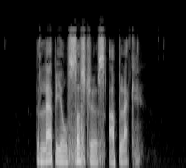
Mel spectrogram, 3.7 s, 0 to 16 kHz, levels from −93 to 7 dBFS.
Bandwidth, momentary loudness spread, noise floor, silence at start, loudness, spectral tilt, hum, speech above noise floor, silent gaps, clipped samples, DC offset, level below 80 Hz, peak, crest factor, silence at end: 9.6 kHz; 13 LU; -84 dBFS; 0.75 s; -20 LUFS; -3.5 dB/octave; 50 Hz at -45 dBFS; 64 dB; none; under 0.1%; under 0.1%; -44 dBFS; -2 dBFS; 22 dB; 0.95 s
